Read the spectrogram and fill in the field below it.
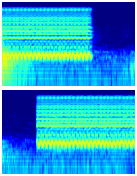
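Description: A telephone rings for the Phone a Friend lifeline on the game show Kaun Banega Crorepati, a loud electronic ring that stops briefly into near silence and then resumes, with no talking.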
